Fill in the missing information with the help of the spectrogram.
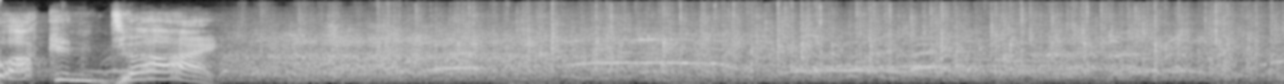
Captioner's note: audience cheering and applauding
